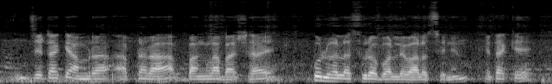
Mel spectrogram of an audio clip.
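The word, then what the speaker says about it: قُلْ: কুলহু আল্লাহু আহাদ কুল এই কুল শব্দটা একটু জোরে উচ্চারণ হবে যেমন কুল বড়ই আমরা উচ্চারণ বলি কুল বড়ই বলি এরকম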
